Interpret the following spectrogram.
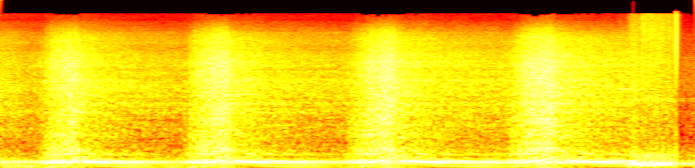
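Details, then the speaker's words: Scooter CVT after service that cured a clunking/vibration noise at idle and on throttle; four smooth rev blips, pitch climbing and falling evenly, no knock or clunk from the drive; normal revving, no CVT clunk. "Hai bersih ya enggak ada suara klotok-klotok yang dari sebelum itu ada suara kalau di Idol kita buka gas ada suara Getaran atau kelompok sekarang bersih"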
